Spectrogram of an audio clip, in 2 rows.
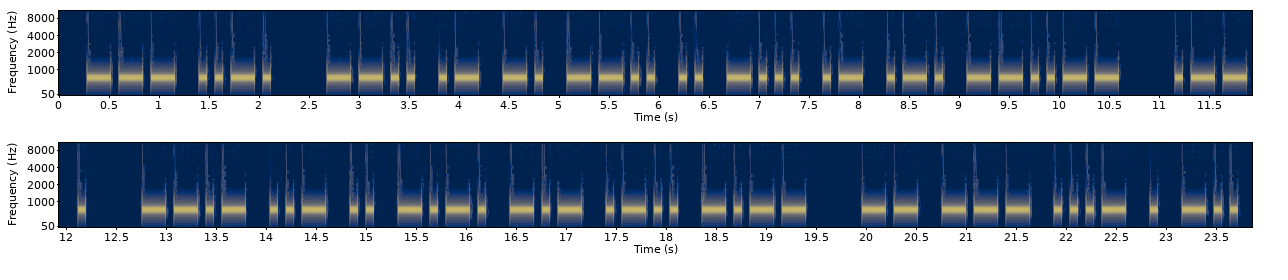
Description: Morse code, heard as a keyed tone, about 15 wpm, 700 Hz. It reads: OF ZANZIBAR, WE QUICKLY MOVED
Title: Pangram Challenge v2 - 15wpm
